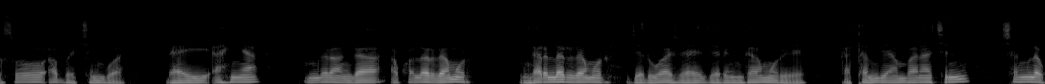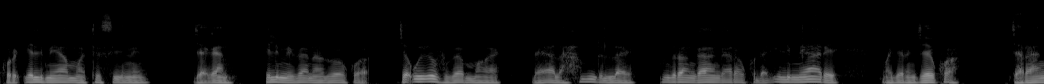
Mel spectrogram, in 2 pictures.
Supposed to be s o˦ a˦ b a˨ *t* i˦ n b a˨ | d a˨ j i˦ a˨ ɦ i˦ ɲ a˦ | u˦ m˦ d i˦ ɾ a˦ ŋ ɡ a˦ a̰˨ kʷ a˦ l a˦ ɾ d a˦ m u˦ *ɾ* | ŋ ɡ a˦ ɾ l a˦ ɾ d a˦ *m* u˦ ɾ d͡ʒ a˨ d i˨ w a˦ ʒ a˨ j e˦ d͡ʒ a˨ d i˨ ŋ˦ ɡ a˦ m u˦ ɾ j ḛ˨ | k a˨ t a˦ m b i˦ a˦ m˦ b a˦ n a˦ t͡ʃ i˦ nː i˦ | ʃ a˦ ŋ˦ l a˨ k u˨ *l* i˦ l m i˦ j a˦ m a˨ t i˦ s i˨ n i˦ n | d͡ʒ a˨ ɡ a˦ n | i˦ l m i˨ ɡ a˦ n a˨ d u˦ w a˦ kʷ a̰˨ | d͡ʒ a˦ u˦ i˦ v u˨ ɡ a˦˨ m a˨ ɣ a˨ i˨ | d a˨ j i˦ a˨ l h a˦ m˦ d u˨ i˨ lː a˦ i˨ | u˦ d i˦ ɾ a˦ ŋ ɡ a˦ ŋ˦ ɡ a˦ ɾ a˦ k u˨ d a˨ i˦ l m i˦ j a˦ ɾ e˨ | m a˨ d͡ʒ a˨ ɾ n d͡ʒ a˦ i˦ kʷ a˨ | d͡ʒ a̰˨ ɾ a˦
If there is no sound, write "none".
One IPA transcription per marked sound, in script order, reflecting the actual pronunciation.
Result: t͡ʃ, ɾ, m, ɾ

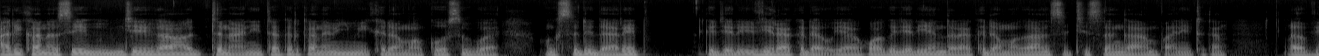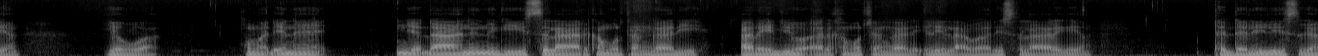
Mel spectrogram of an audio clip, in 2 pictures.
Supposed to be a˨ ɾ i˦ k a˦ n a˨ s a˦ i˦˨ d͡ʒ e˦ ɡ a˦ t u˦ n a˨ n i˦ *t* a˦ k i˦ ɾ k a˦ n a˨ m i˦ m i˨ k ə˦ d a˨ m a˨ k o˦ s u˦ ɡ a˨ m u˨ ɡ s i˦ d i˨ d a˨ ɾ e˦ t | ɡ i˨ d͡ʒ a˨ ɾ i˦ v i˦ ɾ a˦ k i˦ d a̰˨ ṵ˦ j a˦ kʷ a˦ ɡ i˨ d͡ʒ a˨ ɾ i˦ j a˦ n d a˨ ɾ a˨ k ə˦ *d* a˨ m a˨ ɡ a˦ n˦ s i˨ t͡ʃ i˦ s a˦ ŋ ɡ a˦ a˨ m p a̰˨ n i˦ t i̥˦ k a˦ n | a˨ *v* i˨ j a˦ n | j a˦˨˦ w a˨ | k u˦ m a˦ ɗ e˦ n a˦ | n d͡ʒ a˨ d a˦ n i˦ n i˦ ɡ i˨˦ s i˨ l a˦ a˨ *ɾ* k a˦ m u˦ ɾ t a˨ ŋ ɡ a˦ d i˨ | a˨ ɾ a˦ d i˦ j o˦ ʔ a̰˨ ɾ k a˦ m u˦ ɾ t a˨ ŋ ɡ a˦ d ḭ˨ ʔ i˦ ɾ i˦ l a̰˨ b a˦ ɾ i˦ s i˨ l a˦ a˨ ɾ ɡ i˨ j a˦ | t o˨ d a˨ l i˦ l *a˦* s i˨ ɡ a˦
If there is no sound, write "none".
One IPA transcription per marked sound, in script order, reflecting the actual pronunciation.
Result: t, d, v, ɾ, i˦

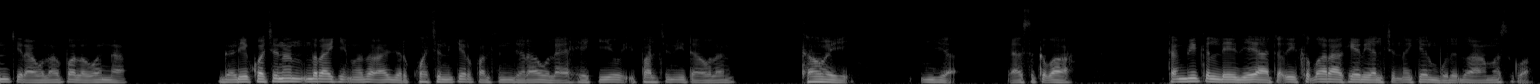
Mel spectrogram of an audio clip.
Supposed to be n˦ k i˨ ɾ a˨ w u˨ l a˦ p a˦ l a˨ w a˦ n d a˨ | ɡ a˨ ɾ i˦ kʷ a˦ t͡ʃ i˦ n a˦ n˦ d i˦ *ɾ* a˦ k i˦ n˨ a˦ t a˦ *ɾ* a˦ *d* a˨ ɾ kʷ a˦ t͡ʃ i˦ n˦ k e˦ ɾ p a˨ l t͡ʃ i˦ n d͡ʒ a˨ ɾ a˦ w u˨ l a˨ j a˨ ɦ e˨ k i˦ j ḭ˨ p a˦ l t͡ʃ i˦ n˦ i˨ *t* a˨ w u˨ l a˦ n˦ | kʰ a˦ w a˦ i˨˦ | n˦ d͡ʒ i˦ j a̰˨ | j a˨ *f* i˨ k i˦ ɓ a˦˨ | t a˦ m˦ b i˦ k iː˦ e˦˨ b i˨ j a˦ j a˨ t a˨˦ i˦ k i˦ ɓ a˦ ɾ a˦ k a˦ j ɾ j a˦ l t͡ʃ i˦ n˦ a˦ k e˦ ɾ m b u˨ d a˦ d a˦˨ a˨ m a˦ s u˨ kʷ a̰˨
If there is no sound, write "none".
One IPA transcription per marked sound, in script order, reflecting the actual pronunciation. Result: ɾ, ɾ, d͡ʒ, t, s

